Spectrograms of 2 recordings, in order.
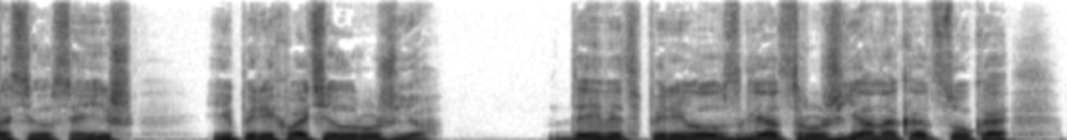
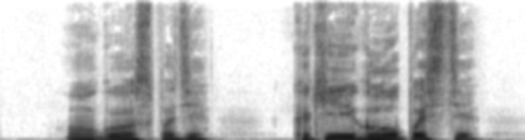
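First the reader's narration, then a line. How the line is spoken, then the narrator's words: Sighing. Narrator (Russian): вздохнула Цканай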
